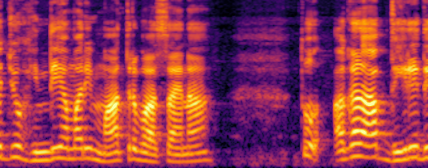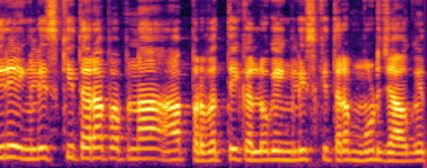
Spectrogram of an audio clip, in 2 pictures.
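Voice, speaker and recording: A man's voice: high voice, fairly bright tone. A man teaching exam memory tricks in a chatty, coaxing way. He repeats his mnemonics over and over and keeps calling his viewers friend. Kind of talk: casual chatty Hindi lesson. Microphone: phone recording.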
